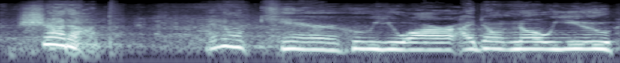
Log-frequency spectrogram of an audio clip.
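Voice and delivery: low, unbothered brush-off; dismissive retort. Acted. Pastor answering an online critic, dismissive. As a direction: wave off a stranger's complaint.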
